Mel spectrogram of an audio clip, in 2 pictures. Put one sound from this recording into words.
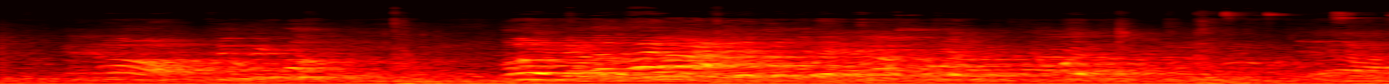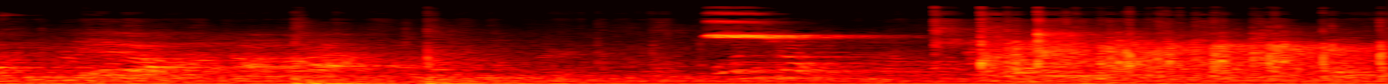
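Sneakers squeak on the wooden court.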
